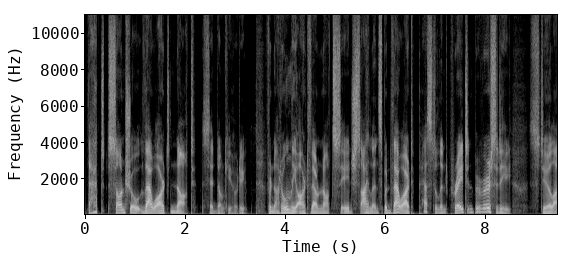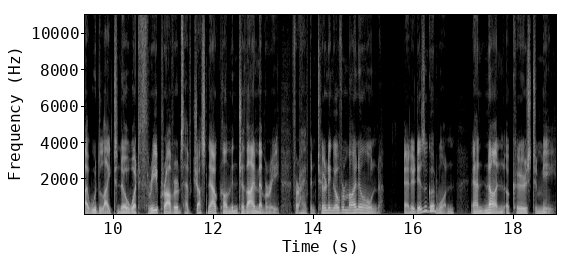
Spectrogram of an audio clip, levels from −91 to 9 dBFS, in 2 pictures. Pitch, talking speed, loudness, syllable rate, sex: 110 Hz, 180 wpm, -22 LUFS, 4.6 syllables/s, male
